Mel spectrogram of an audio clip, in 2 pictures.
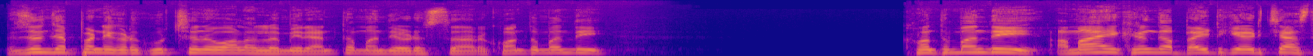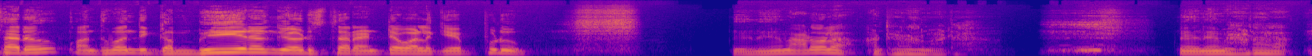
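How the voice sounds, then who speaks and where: A male evangelist preaching a live sermon, dropping to hushed murmurs, then rising into loud, impassioned cries and asking the congregation questions. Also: a little high, fast.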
